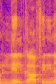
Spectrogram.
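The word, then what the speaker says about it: للكافرين: तो लिल काफिरीना असल में था ली अल काफिरीना। तो अलिफ साइलेंट हो गया।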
